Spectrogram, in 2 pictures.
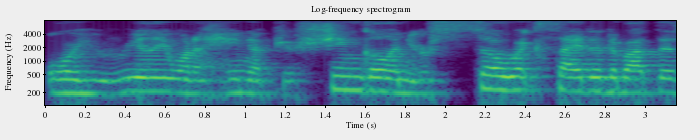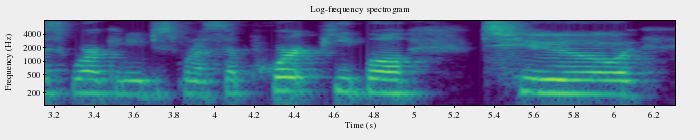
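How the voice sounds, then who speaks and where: A woman with a slightly raspy voice from a recent cold, hosting a live coaching stream in an upbeat, chatty way. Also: medium pitch, little pitch movement, moderate pace. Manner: upbeat, chatty, greets viewers by name. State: recovering from a cold. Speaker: podcast host and business coach.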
